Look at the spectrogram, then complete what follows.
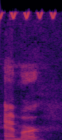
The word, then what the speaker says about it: Emer: You say, Emer like lemur. Yeah, well, that's what I say. I'm like, lemur? Emer rhymes with it.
